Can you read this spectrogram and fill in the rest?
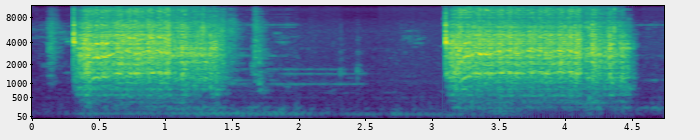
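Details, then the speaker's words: Euro 150 fuel-injected scooter that suddenly won't start, spark confirmed good: two rapid cranking bursts about a second each during a compression check with the plug hole covered, with a spitting puff at the hole. Compression present, still no start. "Walang putok. Ayun meron meron naman siyang compression. Meron naman siyang compression."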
